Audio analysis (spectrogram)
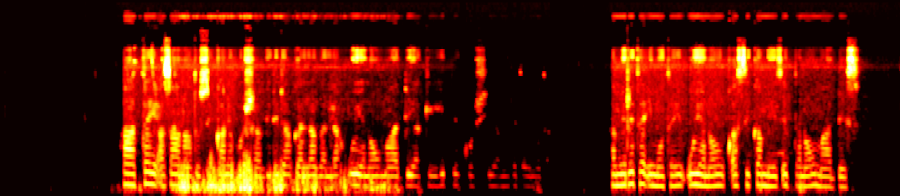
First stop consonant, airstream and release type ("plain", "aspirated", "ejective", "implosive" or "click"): plain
